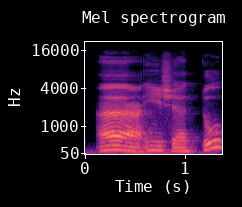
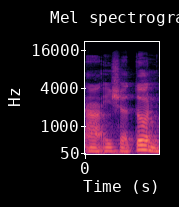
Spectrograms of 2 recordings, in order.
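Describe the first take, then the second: First: The name ends on a plain 'u' vowel. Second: The name ends with an added 'n' sound. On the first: The speaker calls it right. "Aisyatu bukan" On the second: The speaker calls it wrong. "bukan Aisyatun"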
